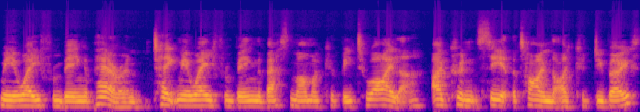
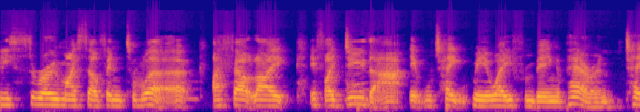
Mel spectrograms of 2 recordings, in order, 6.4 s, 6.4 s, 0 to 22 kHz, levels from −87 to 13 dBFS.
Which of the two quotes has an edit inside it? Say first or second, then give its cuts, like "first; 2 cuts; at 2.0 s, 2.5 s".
second; 2 cuts; at 2.0 s, 3.0 s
